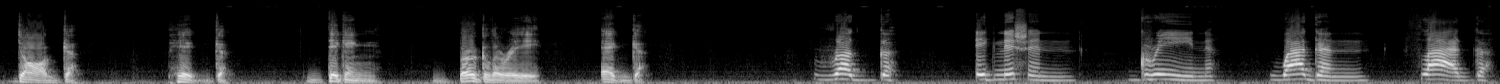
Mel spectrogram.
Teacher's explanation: tap and a voiced pulsation of the back of the tongue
